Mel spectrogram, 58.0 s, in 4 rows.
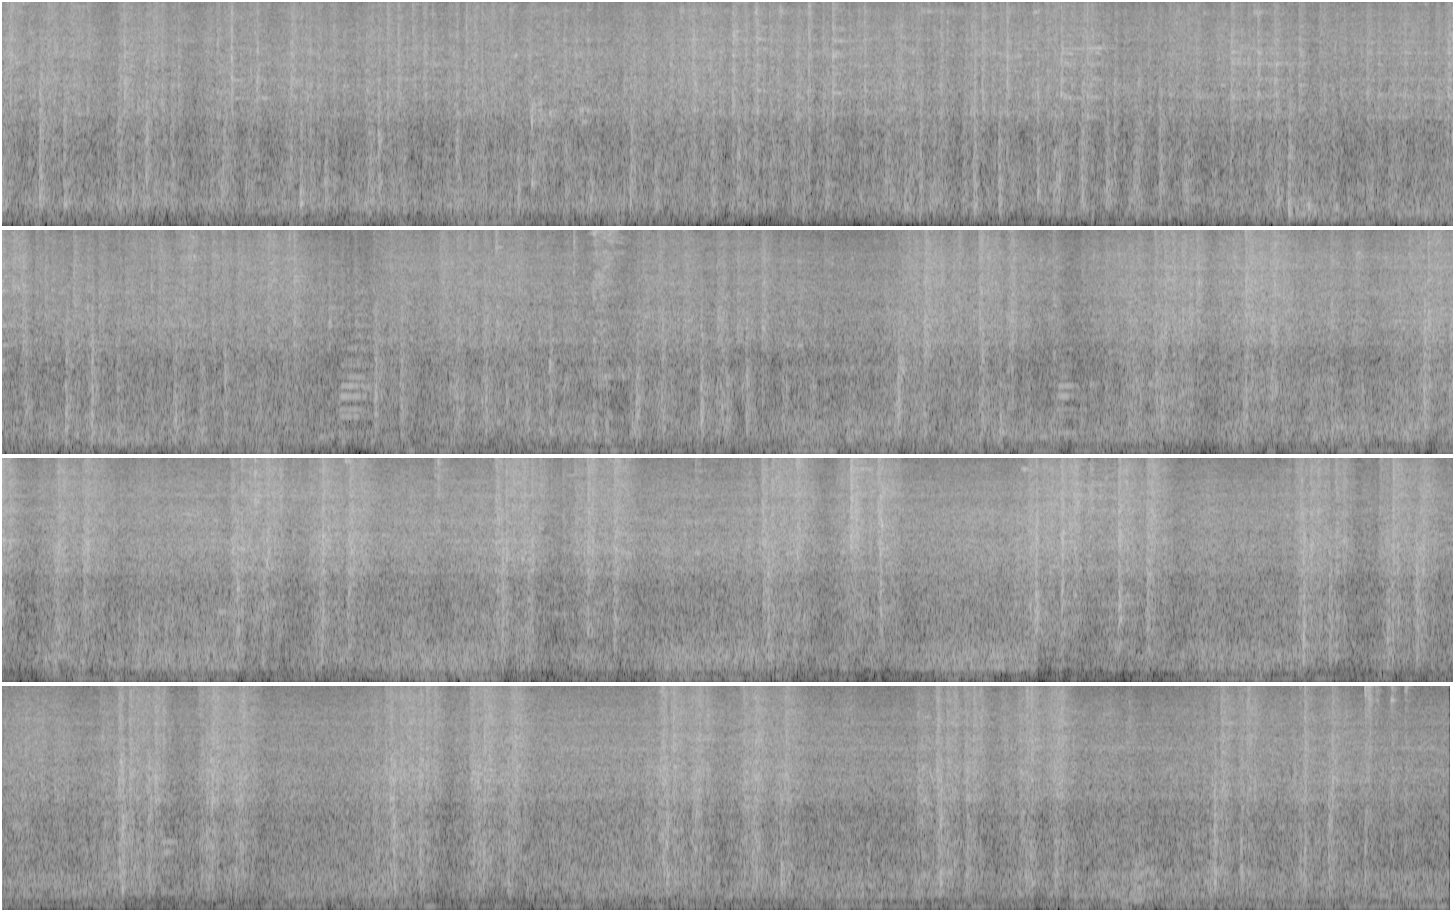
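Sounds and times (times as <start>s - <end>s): wheels clicking over rail joints: 0.0s - 22.8s, 31.2s - 38.1s, 39.2s - 40.7s, 42.0s - 43.5s, 55.6s - 57.8s
train rumbling: 0.0s - 58.0s.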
